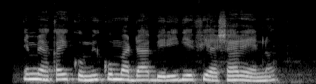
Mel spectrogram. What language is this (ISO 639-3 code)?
kik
